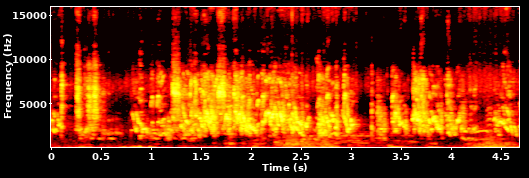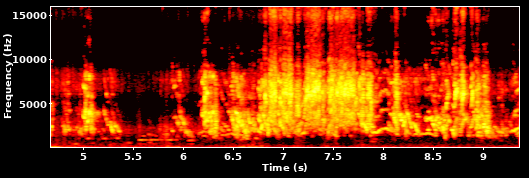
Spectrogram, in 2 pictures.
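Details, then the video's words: Breeding pair of budgerigars in lively chatter: harsh squawks mixed with rapid high chirps, in two long runs split by a quieter gap with soft low knocks. "Beautiful Budgies Chirping Sounds"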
